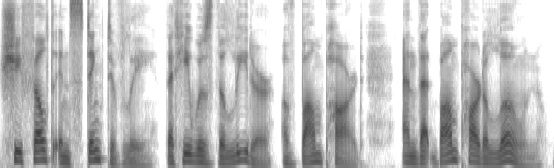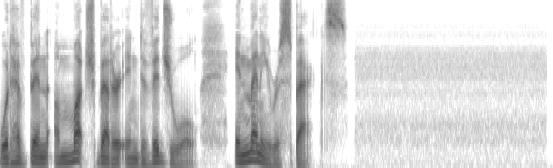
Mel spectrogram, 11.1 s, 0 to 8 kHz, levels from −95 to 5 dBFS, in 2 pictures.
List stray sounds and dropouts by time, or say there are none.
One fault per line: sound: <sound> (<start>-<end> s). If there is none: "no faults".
no faults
